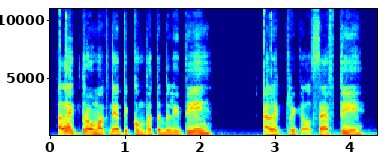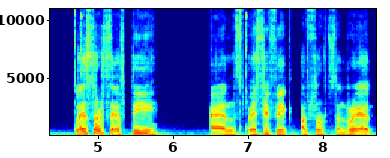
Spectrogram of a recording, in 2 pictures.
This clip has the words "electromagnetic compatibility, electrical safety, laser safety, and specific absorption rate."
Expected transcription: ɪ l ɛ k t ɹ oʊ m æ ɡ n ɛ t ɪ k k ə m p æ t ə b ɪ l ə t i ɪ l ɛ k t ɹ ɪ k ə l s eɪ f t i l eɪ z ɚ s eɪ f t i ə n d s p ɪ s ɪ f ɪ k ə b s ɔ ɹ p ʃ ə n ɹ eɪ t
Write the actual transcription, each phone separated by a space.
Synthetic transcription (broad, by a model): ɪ l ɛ k t ɹ oʊ m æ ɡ n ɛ t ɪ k k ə m p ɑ t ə b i l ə t i ɪ l ɛ k t ɹ ɪ k ə l s eɪ f t i l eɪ s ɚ s eɪ f t i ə n s p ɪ s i f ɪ k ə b s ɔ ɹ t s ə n ɹ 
